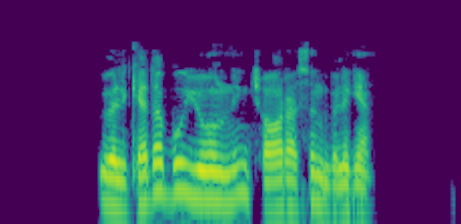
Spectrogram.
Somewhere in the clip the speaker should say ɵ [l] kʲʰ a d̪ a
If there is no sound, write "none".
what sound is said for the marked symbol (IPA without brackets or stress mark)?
l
